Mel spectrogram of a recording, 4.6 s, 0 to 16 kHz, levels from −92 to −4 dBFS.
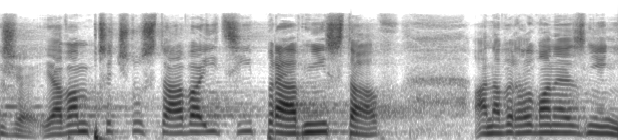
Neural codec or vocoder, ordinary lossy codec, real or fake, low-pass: none; AAC, 96 kbps; real; 10.8 kHz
